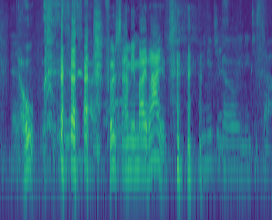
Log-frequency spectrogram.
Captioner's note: laughing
